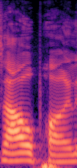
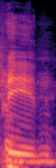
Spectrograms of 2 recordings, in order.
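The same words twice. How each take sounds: First: It is pronounced like an English word. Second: It is pronounced like a French word. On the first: "The way it's spelt in English" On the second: "but it is French, so it's"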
